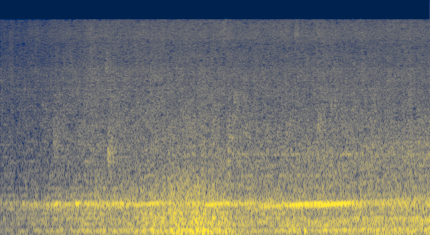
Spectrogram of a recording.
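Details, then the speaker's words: Washing machine after repair of a loud spin-cycle noise like an airplane taking off: smooth, even spin with a steady mid-pitched hum and soft low rumble, no roar or grinding; quiet, normal spin. "como essa máquina tá silenciosa pessoal é a diferença a diferença do barulho Olha o silêncio dessa máquina e trabalhando"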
